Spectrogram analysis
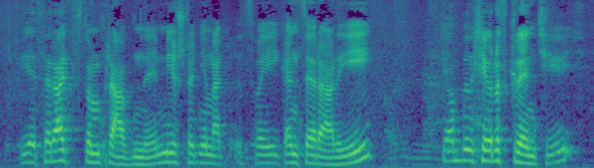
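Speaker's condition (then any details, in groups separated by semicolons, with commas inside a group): Down syndrome; turning 28 this year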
